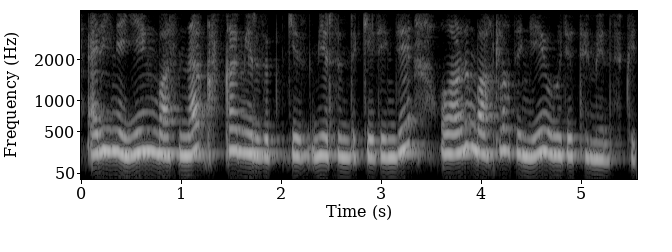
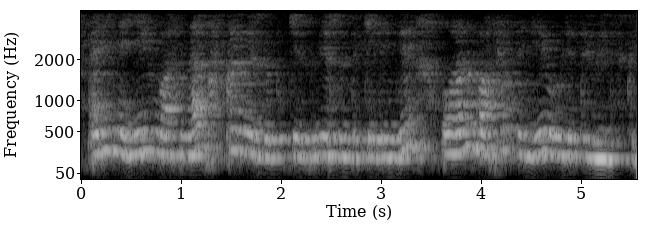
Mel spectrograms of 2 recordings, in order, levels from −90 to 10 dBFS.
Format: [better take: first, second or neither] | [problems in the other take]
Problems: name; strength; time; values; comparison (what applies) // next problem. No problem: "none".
first | room echo; dies away in 0.6 s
